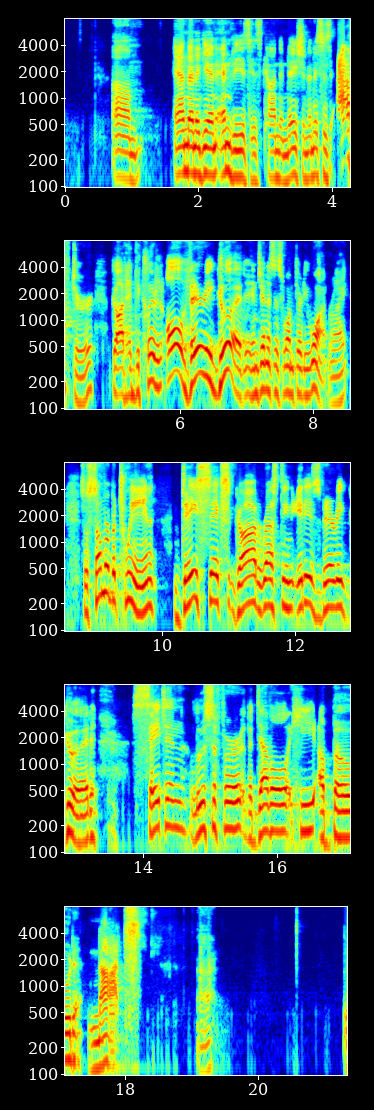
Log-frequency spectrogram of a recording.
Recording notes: Preached at St Paul Lutheran Church , Rockford, Illinois on Sunday October 1st, 2023.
